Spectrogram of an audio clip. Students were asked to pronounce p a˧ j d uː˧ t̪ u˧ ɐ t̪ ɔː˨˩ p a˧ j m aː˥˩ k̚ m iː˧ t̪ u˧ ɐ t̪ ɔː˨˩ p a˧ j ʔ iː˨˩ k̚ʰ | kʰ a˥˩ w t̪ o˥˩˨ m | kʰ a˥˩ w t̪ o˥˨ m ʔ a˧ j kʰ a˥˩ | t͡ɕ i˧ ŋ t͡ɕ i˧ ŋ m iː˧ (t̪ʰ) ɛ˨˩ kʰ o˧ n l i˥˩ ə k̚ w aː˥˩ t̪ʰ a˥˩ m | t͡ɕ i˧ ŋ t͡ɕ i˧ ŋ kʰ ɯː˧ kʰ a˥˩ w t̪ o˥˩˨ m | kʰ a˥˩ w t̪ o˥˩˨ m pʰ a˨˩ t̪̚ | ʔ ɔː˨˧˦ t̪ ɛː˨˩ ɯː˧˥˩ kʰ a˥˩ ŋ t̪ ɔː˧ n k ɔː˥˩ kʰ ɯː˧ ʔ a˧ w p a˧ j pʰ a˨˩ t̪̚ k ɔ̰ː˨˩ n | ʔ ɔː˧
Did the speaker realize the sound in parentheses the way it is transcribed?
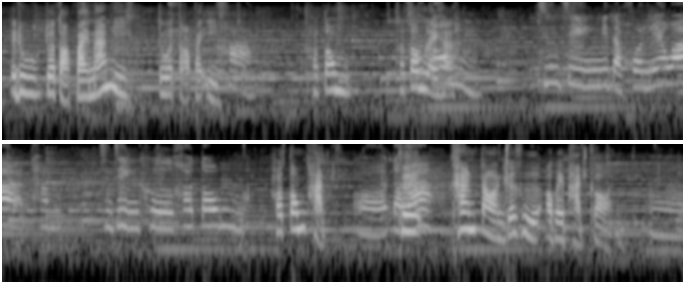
no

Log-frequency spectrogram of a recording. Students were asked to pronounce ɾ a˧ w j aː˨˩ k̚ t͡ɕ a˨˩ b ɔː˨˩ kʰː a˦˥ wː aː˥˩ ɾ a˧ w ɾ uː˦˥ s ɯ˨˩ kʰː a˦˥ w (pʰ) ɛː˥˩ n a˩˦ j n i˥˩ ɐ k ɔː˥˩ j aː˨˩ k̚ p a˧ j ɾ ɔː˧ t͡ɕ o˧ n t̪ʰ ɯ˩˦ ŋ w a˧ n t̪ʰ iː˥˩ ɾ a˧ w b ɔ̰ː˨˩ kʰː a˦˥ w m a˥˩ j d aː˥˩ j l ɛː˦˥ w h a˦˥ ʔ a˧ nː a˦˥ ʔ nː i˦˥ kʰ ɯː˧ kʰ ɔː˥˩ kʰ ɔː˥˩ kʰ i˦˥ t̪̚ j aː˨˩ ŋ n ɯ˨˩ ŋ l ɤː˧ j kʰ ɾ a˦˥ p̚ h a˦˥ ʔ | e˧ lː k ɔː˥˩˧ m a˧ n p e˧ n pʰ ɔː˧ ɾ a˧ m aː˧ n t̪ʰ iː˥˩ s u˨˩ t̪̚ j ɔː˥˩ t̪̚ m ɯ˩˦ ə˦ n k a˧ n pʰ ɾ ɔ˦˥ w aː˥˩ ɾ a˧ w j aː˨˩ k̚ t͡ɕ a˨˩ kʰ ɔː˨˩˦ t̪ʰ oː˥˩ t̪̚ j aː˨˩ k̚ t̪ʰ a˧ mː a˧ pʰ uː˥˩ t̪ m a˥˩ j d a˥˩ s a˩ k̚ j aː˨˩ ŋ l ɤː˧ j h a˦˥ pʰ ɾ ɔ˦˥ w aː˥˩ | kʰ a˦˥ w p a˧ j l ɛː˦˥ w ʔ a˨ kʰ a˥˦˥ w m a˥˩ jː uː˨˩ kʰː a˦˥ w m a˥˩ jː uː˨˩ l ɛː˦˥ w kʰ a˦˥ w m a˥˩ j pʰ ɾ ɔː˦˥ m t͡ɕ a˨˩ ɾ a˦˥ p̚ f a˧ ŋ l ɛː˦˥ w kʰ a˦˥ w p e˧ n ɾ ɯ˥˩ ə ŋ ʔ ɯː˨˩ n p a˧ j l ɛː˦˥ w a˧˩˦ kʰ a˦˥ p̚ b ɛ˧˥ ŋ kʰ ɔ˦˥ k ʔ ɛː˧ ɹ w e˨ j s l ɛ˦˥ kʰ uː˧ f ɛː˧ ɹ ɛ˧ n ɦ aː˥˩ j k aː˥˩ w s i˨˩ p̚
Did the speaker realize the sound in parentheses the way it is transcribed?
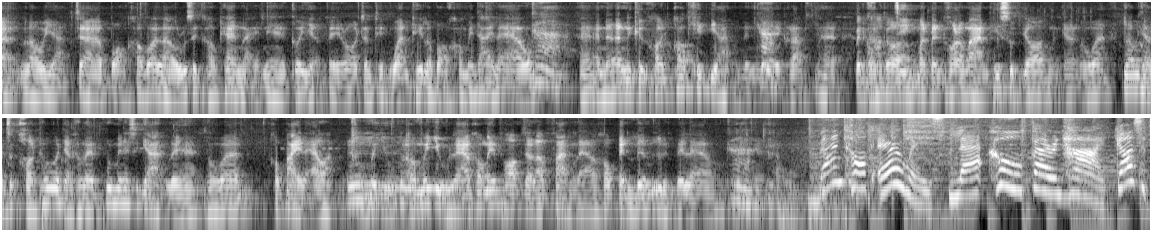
no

